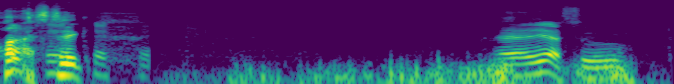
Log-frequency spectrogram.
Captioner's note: both laughing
